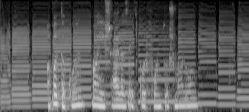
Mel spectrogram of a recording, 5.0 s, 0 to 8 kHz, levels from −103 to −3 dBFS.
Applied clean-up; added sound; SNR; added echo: none; Wind instrument, woodwind instrument; 12 dB; none.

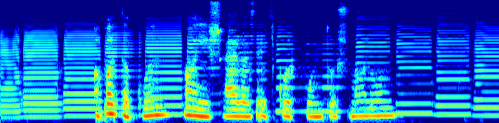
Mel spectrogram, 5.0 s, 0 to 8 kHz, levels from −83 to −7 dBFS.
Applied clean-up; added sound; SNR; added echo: neural mask model RNNoise.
